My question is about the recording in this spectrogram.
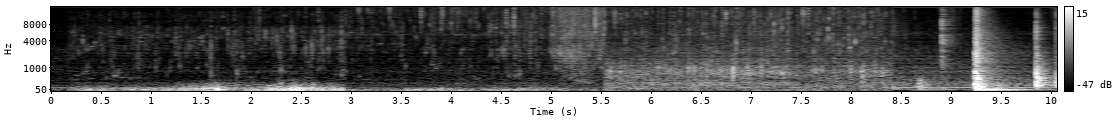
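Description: Water pouring steadily from a fountain spout, with some low rumbling before it. A loud sharp knock comes near the end.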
